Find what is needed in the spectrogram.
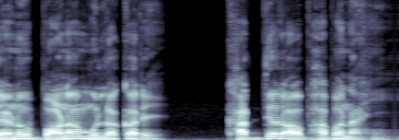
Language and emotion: Odia, neutral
